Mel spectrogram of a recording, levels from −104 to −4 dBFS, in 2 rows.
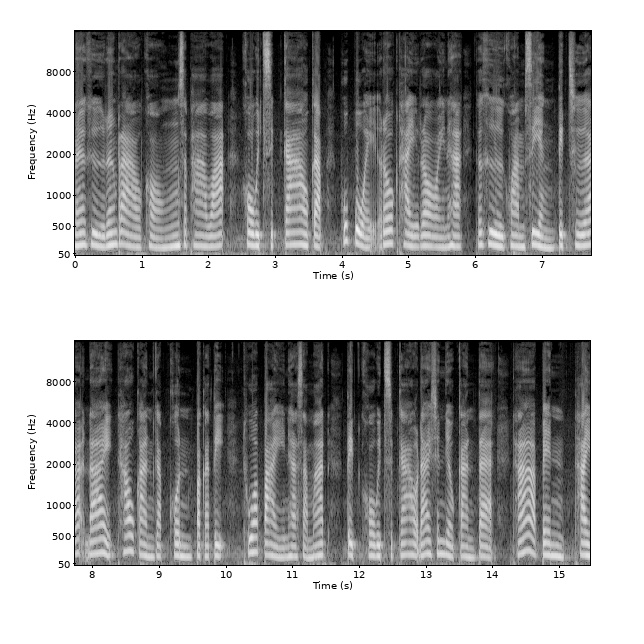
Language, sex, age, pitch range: Thai, female, 20-39, 170-195 Hz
